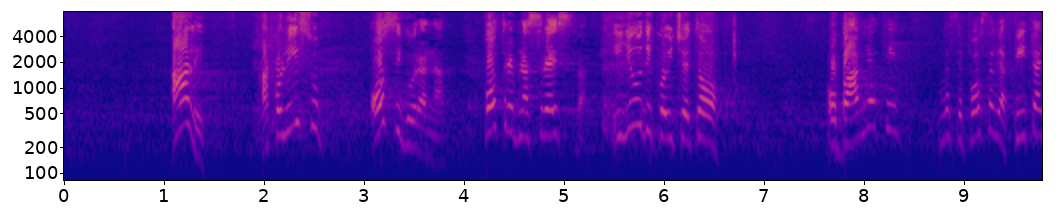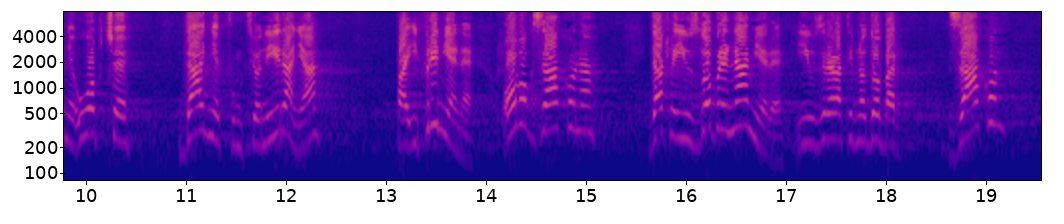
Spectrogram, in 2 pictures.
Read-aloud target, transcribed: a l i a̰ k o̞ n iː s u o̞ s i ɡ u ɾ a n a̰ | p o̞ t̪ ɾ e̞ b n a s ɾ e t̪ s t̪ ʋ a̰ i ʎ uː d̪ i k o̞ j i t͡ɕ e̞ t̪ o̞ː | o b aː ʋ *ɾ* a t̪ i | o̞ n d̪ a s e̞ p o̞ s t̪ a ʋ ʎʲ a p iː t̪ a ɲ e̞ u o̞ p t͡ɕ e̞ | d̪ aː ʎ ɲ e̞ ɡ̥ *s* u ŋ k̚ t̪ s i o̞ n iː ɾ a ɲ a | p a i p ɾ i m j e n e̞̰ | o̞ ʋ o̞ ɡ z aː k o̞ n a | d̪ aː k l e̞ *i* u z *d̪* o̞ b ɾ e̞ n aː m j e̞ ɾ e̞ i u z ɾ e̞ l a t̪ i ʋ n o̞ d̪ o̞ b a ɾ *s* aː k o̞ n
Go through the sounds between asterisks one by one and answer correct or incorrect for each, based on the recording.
incorrect, incorrect, correct, correct, incorrect

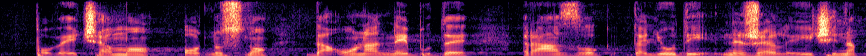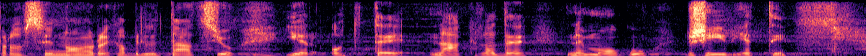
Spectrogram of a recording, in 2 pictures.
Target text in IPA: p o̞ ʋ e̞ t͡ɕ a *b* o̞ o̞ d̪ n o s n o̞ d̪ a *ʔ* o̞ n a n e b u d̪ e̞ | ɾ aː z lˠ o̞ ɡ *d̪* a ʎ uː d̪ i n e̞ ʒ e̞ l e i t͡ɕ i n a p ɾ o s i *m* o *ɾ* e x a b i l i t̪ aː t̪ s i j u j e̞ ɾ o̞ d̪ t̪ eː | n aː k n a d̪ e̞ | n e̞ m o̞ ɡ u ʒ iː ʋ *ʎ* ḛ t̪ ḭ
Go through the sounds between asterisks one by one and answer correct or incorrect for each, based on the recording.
incorrect, correct, correct, incorrect, correct, incorrect

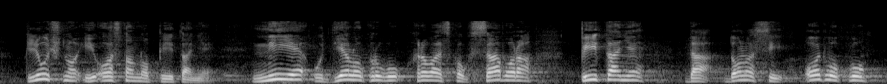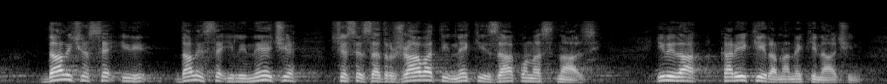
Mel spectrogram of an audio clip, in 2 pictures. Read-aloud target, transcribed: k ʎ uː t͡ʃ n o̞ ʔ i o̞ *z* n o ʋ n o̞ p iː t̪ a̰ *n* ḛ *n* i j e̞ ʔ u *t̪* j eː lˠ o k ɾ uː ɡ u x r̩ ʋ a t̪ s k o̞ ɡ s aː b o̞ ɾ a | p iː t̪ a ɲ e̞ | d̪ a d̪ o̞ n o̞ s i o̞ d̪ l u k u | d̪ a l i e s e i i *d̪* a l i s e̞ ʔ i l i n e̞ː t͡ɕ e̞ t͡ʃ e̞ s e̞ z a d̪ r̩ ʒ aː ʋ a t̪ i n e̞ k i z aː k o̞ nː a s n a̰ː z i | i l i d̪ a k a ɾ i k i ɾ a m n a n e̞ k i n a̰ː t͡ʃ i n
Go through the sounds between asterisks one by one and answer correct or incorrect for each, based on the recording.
incorrect, incorrect, correct, incorrect, correct

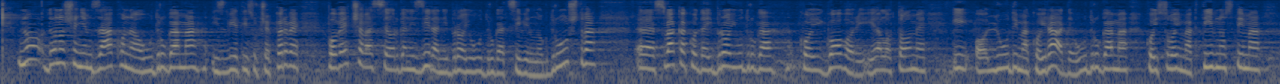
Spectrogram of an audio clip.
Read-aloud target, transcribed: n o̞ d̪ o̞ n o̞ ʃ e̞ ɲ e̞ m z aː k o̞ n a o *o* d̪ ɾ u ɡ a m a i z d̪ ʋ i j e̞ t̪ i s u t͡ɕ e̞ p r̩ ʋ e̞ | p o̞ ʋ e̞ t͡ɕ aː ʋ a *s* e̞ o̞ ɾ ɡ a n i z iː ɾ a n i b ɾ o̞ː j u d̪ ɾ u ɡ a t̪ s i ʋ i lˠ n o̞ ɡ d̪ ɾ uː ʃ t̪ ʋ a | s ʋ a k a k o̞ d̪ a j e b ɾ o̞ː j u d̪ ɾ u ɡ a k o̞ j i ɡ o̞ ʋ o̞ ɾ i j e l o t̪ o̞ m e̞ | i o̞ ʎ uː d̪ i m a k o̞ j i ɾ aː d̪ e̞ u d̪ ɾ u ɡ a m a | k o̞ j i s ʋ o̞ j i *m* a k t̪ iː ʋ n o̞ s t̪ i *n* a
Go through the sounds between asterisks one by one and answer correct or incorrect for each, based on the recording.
incorrect, correct, correct, incorrect

